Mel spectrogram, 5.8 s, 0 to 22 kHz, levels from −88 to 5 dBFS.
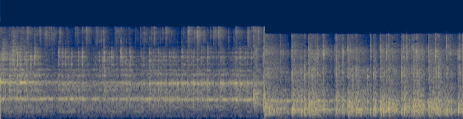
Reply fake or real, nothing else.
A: real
